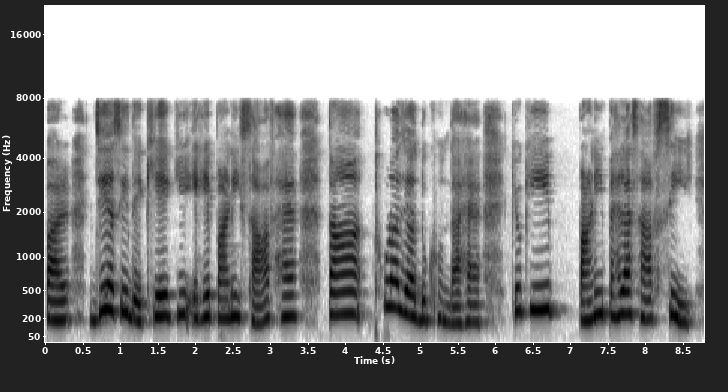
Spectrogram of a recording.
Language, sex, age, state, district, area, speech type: Punjabi, female, 30-45, Punjab, Jalandhar, urban, spontaneous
